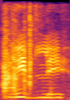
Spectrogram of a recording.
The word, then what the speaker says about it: Lidl: muna kami ni Sam sa lid L all lid yung pronunciation nila dito lidl eh lid DD wala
